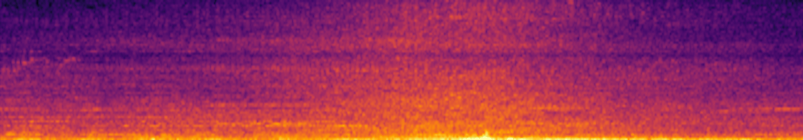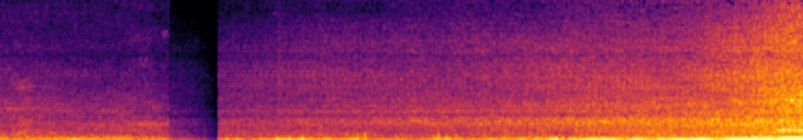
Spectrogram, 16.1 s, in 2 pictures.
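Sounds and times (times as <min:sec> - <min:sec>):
car driving past: 0:13.2 - 0:16.0.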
